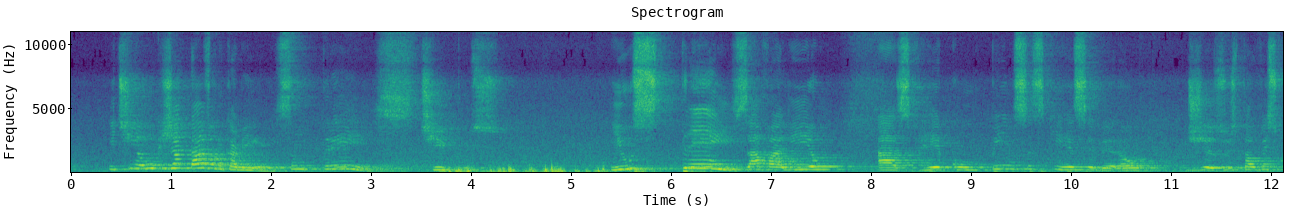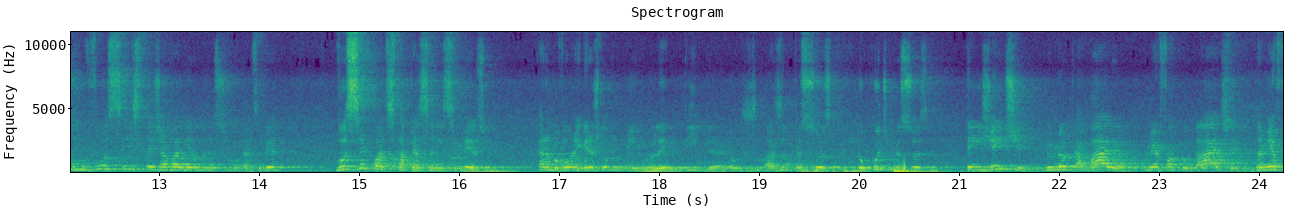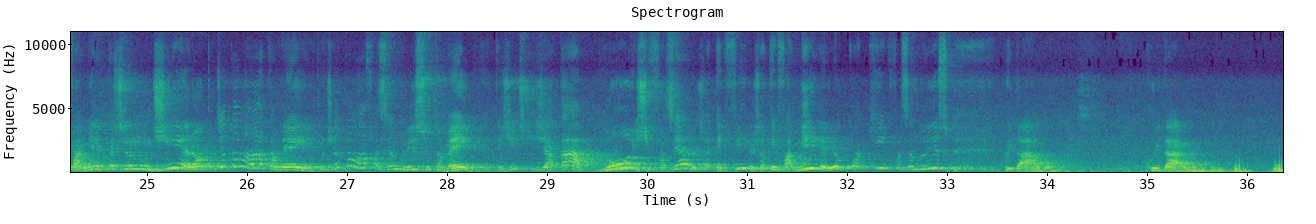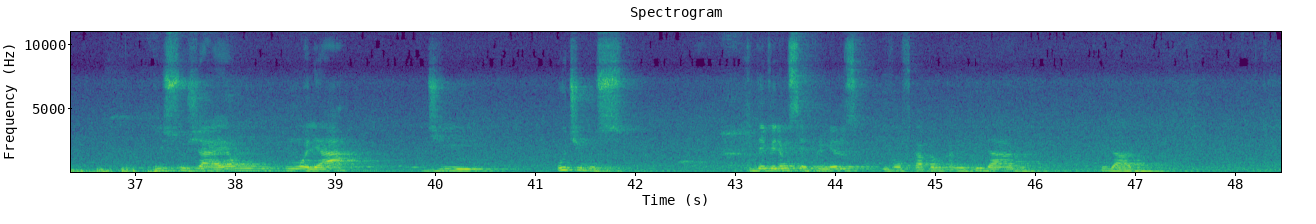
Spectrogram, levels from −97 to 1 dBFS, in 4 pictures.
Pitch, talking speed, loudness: 190 Hz, 150 wpm, -20 LUFS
